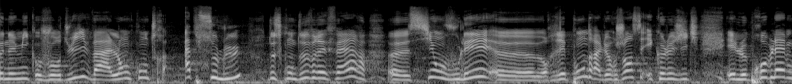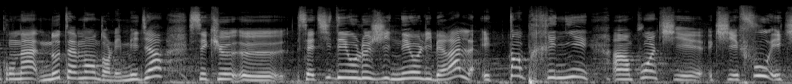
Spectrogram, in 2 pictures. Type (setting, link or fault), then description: setting, live audience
